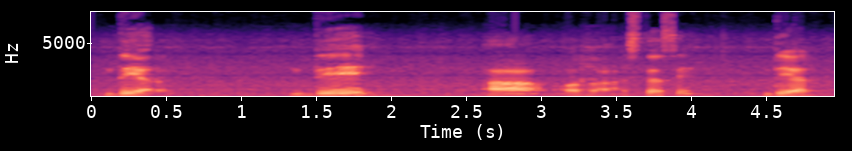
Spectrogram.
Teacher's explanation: इसमें ए और आ की आवाज़ आएगी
